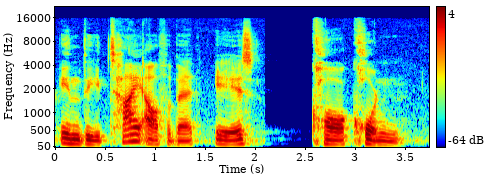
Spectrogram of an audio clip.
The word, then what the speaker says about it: ฅ คน: Kho is the first part, which is the sound it makes as an initial consonant or starting sound. Kho has the first tone. It has the same pronunciation and tone with kho khoai. It is equivalent to the English K, K sound.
